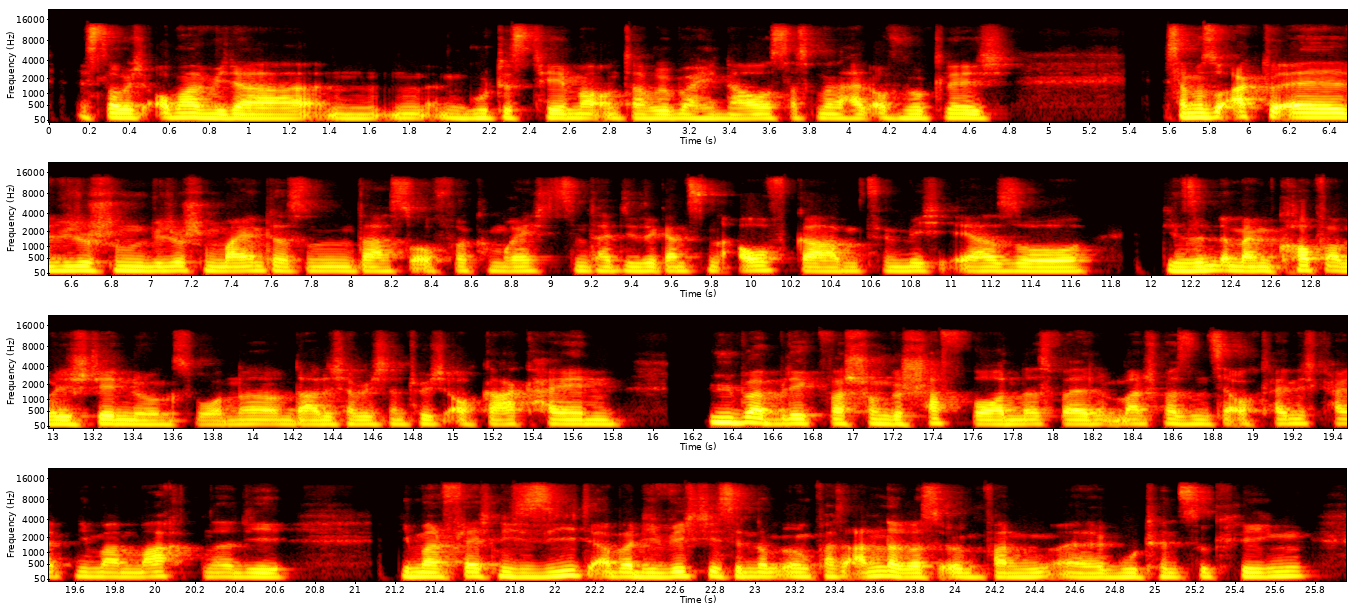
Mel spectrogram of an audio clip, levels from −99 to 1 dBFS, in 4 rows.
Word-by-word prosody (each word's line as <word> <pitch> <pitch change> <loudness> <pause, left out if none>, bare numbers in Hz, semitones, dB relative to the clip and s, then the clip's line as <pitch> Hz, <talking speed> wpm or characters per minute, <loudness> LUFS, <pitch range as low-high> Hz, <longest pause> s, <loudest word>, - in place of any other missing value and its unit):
Ist, - - -5
glaube 115 -1 +5
ich, 115 - -7
auch - - +2
mal 120 -2 +4
wieder 100 -2 +3
'n 100 0 -5
'n 110 +1 -5
'n 105 -2 -6
gutes 110 0 -4
Thema 110 -1 +1
und 105 -1 -2
darüber 105 0 0
hinaus, 100 +1 0
dass 110 -2 -10
man 105 -2 0
halt 105 - 0
auch 100 - -2
wirklich, 105 0 -1 0.7
ich - - -7
sage - - +4
mal - - +5
so - - +3
aktuell, 125 -1 +6
wie 115 - +1
du 120 - +3
schon 115 -1 -2
wie 110 - -1
du 120 - +1
schon 115 -1 -5
meintest, 110 0 0
und 110 -1 -3
da 105 - +2
hast 105 0 -9
du - - 0
auch - - -5
vollkommen 110 -1 -8
recht, 110 0 -3
es 110 - -18
sind 115 -2 -7
halt 110 +1 -4
diese 110 0 -1
ganzen 110 +2 -4
Aufgaben 105 -4 +1
für 110 - -12
mich 110 +1 -5
eher 110 0 +2
so, 105 -1 +3 0.3
die 110 - +1
sind 115 +3 +2
in - - +1
meinem 110 -1 +2
Kopf, 125 0 +2
aber 110 -2 +2
die 105 - +4
stehen 110 +2 +1
nirgendswo, 100 0 -3
ne? 110 +1 -1
Und 105 -1 -6
dadurch 100 +1 0
habe 105 0 -1
ich 100 - -8
natürlich 105 +1 -6
auch - - -2
gar 105 +1 +1
keinen 105 -2 -1 0.4
Überblick, 120 -5 +3
was 120 -1 +1
schon 120 -2 -3
geschafft 125 +3 -3
worden 105 -1 +4
ist, 110 0 -4
weil 110 0 +3
manchmal 115 +4 -3
sind's 105 0 -6
ja - - -1
auch - - -4
Kleinigkeiten, 120 0 -5
die 120 - -3
man 115 -1 -1
macht, 125 +2 -2
ne, 115 0 -3
die 105 -1 -2 0.5
die - - -2
man 115 -1 +4
vielleicht 120 +1 0
nicht 110 -3 0
sieht, 130 +7 0
aber 115 +1 +3
die 110 -1 -1
wichtig 125 -1 0
sind, 120 -1 -2
um 115 +1 0
irgendwas 115 -1 -2
anderes 110 -5 +2
irgendwann, 110 +2 -2
äh, 105 -1 -1
gut 110 0 -3
hinzukriegen. 115 +3 -3
110 Hz, 230 wpm, -23 LUFS, 105-115 Hz, 0.7 s, aktuell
